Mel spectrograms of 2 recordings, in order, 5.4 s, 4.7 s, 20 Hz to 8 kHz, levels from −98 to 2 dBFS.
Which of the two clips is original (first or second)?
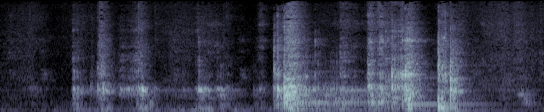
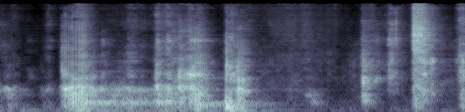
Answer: first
